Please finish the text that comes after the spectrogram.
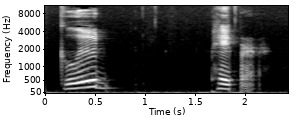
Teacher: we can still make a held D before the consonant in the next word glued paper it's very obvious that I'm not saying glue paper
